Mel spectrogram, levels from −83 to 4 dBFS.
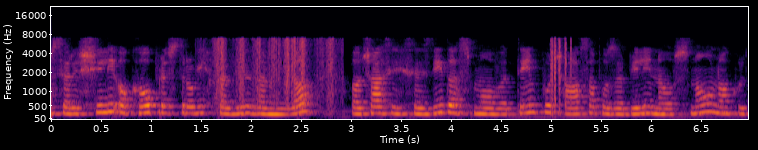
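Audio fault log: Throughout: Dolby Digital compression. Speech is dull, with nothing above 6.9 kHz and rough, fluttering noise around tones. This is heavy damage, likely from a low bitrate near 40 kbps.
1.43–2.92 s and 4.99–5.20 s: cable scratch noise. Dense, uneven scratching bursts nearly as loud as the speech, likely from a worn cable or connector being moved.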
